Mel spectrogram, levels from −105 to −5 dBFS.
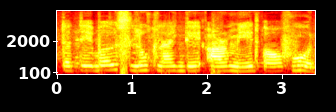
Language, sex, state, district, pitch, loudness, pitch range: English, male, Assam, Kamrup Metropolitan, 165 Hz, -13 LUFS, 160-165 Hz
